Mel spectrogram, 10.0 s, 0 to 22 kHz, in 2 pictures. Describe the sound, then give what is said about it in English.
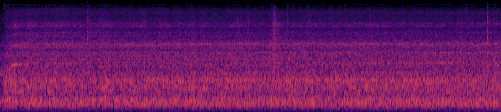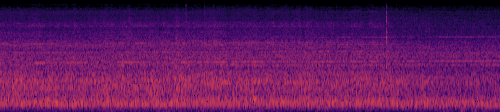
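A coffee grinder grinding about 30 to 40 grams of beans, a steady, dense, high mechanical whir that holds at an even level throughout without pause. “So I weigh it on the scale, weigh about 30 grams of coffee, maybe 40. You grind your beans.”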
